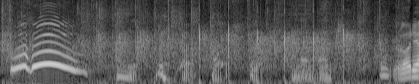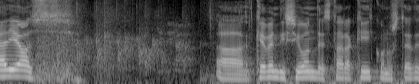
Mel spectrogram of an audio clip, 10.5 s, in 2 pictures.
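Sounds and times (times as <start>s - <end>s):
audience applause: 0.0s - 7.7s
speech: 0.1s - 2.5s, 4.8s - 6.1s, 7.9s - 10.4s.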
